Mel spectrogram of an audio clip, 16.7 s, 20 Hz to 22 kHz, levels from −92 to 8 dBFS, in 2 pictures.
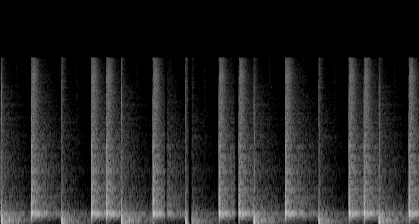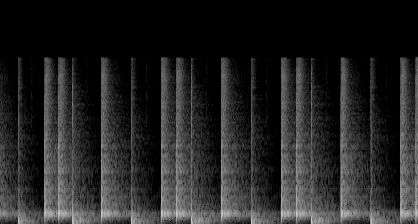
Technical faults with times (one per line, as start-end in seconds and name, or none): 2.86-3.85 repeated stalls (stutter)
4.68-4.79 short stall from a late packet
5.33-6.47 jitter buffer slow-down
8.44-10.11 jitter buffer speed-up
